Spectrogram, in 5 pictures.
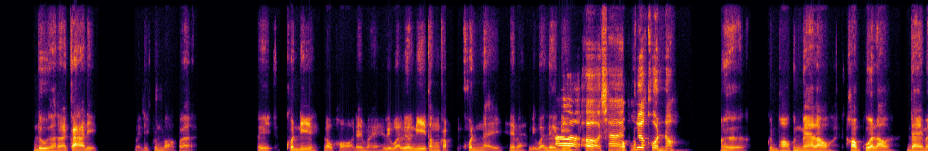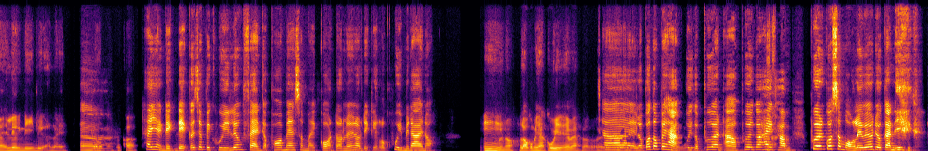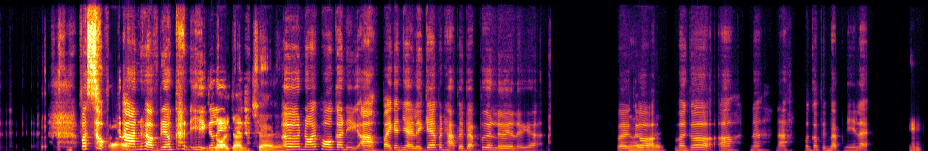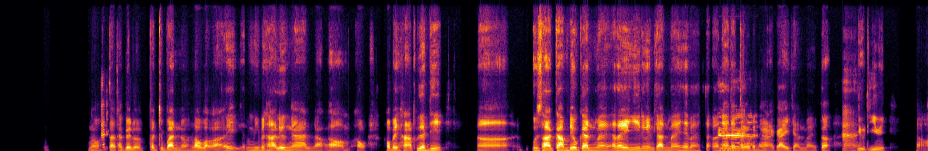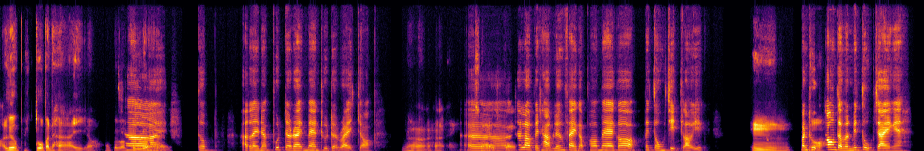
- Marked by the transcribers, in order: tapping; other background noise; in English: "Level"; chuckle; stressed: "ประสบการณ์"; in English: "Put the right man to the right job"
- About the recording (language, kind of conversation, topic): Thai, unstructured, คุณคิดว่าการขอความช่วยเหลือเป็นเรื่องอ่อนแอไหม?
